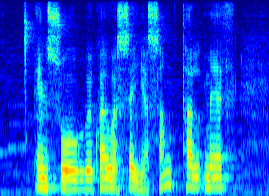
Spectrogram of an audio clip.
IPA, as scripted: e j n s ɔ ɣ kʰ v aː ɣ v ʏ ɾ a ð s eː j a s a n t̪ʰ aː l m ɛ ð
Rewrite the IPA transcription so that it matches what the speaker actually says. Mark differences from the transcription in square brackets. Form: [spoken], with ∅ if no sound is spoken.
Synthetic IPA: e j n s ɔ ɣ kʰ v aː [ð] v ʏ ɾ a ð s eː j a s a [m] t̪ʰ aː l m ɛ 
